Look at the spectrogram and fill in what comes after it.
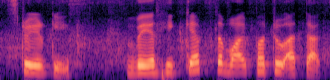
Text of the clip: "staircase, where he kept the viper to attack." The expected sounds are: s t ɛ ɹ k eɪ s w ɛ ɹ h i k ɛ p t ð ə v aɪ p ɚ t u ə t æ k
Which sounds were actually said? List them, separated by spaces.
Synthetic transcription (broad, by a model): s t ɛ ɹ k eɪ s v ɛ ɹ h i k ɛ p t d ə v aɪ p ɚ t u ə t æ k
